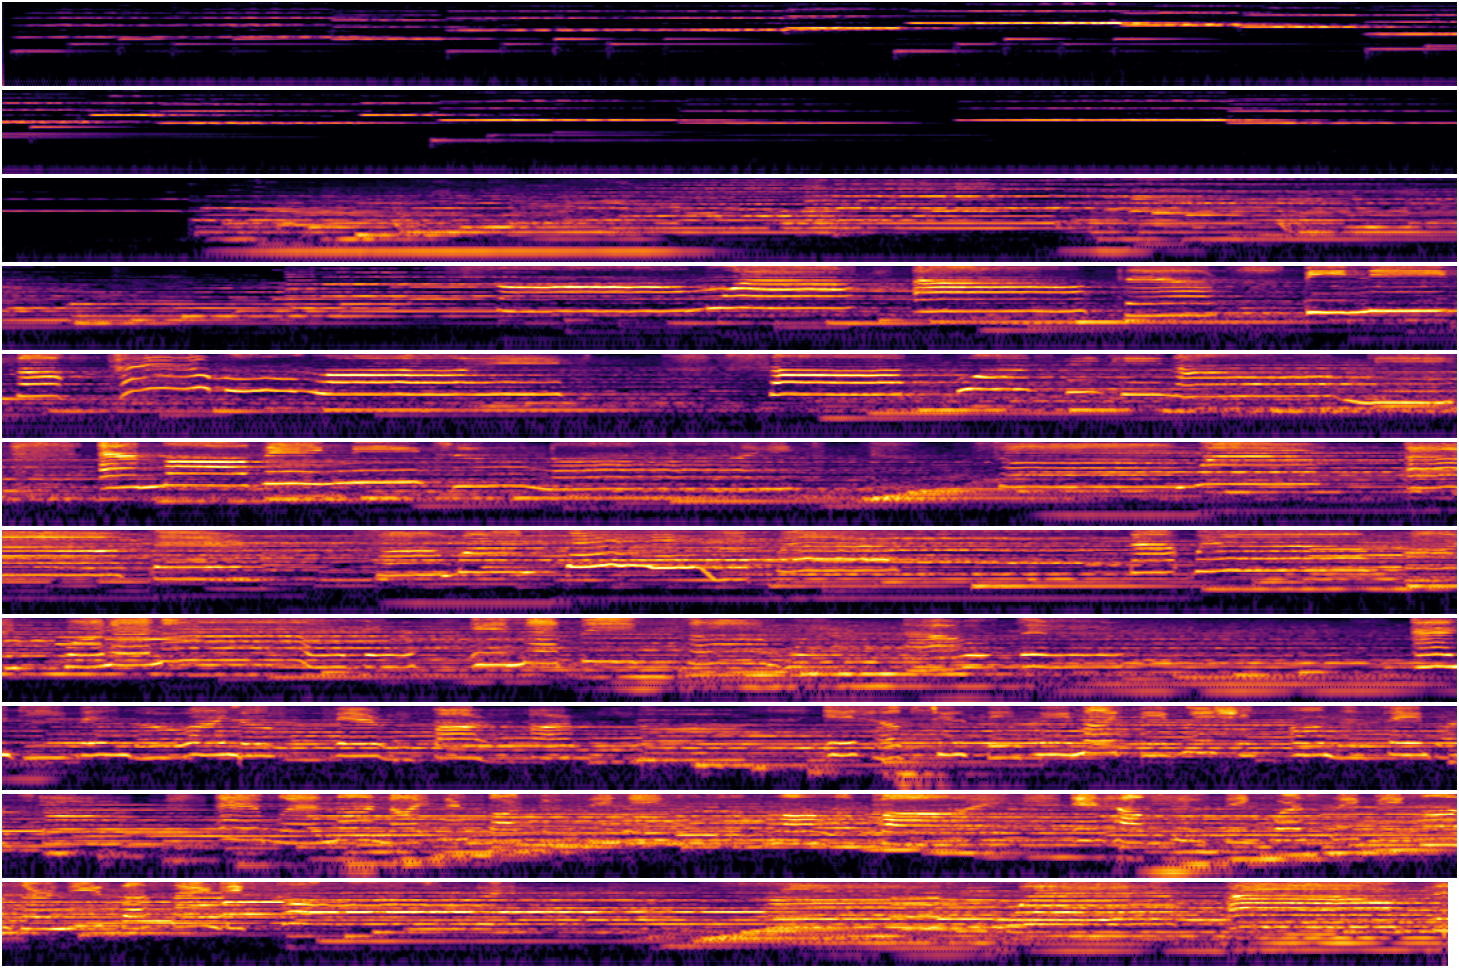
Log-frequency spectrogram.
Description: Voiced by child actors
